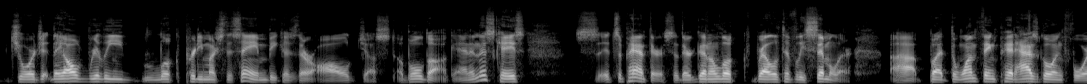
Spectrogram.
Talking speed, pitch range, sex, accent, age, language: 210 wpm, 105-135 Hz, male, American, 20-39, English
